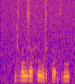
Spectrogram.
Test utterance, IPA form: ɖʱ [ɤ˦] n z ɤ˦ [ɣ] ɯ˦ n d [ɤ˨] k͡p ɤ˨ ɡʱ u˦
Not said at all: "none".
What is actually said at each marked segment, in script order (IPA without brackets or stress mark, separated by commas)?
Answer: ɤ˦, h, ɤ˨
